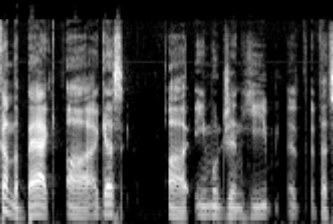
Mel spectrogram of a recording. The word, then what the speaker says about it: Imogen Heap: So if you look on the back, I guess Imogen Heap, if that's how you say her name, she actually read the book and did a little review about it.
